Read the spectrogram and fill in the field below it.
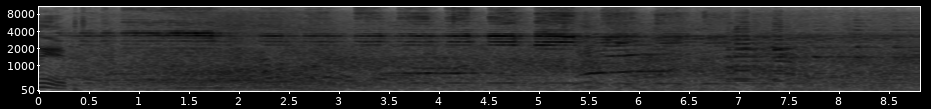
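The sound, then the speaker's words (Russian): Car horns honk repeatedly over a loud, dense street crowd in Rostov, Russia, celebrating a Russian team's match victory, with long and short blasts overlapping amid traffic and cheering voices in a festive outdoor din. “Ростов гудит, трещит, сигналит, поет и пляшет.”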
